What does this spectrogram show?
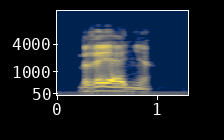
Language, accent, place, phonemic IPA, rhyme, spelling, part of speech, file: French, France, Lyon, /bʁe.ɛɲ/, -ɛɲ, bréhaigne, adjective, LL-Q150 (fra)-bréhaigne.wav
- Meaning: sterile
